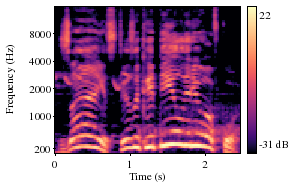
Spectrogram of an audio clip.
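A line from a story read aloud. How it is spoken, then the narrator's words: Bear cub shouting from afar. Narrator (Russian): С другого берега медвежонок прокричал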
